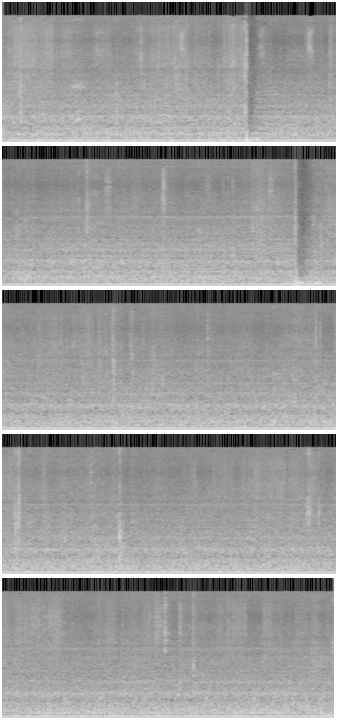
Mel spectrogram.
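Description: Commuter train rumbling steadily as it pulls out of a station and gathers speed, heard from inside the carriage. Two sharp knocks stand out, about three and eight seconds in.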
